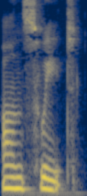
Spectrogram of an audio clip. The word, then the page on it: en suite: American English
